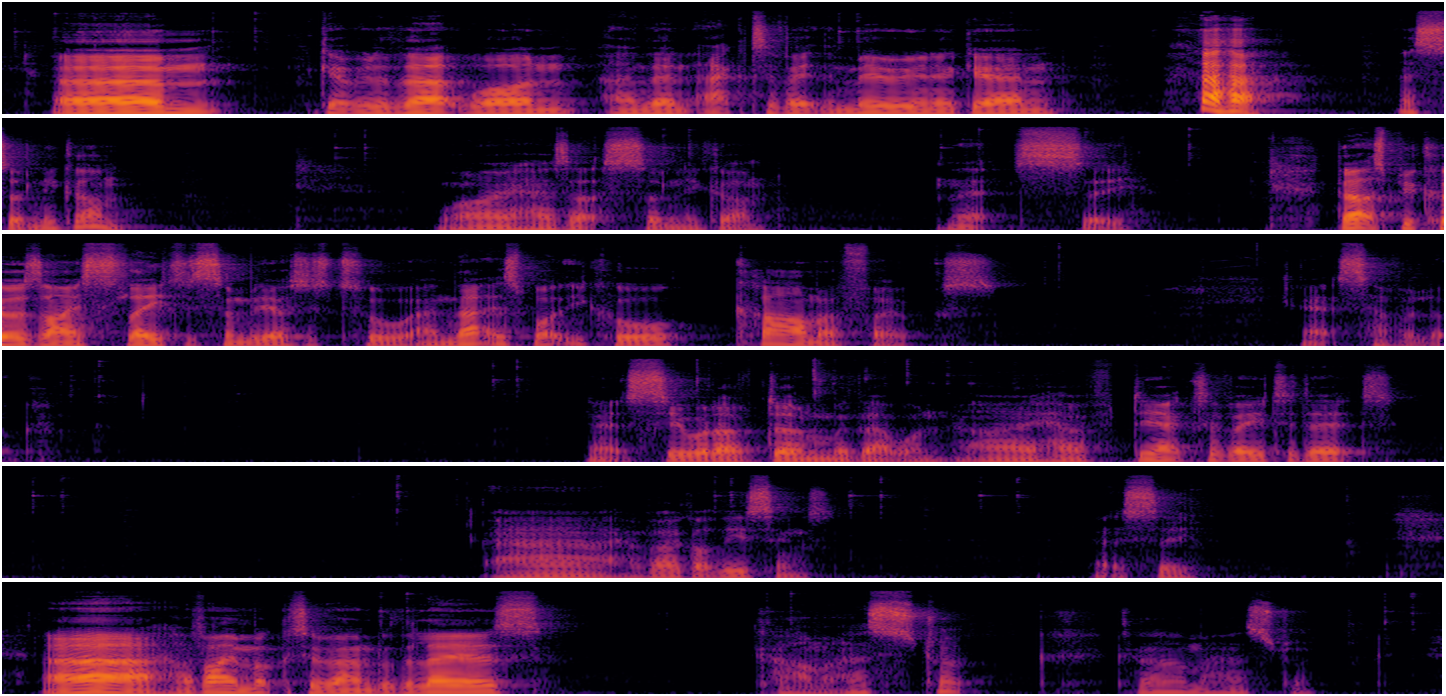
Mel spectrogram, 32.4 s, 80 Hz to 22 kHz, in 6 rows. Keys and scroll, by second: 4.8 super+z, 10.4 super+z, 14.9 super+z, 19.4 shift+super+g, 23.3 shift+super+a, 24.0 super+a.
